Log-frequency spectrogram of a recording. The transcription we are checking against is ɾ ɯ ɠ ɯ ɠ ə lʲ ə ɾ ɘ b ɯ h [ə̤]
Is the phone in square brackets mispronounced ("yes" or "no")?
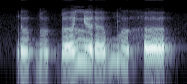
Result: yes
